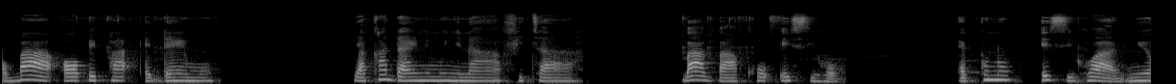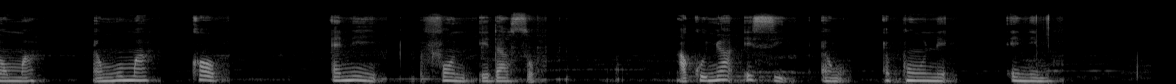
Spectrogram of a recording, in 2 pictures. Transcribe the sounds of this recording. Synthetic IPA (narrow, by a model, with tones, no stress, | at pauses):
ɔ̰˨baː˦˨ɔ˦pe˦pʰa˦ɛ˨dɛ̃˦nmʊ̃˦ | ja˨kʰã˦dã˨˦nʊ̃˦mʊ̃˦ɲĩ˨nãː˦fi˨tʰaː˦ | baː˦˨ɡ͡baː˨kʰʊ˦e˦si˨ɦɔ˨ | ɛ˨pʰʊ˦nʊ̃˦ | e˦si˨hɔ˦a˨ɲʊ̃˦ɔ˦mã˦ | ɛ˨ŋʊ̃˦mã˦ | kʰɔ˦˨b̚ | ɛ˦nɪ̃˦fɔ˦nɛ˨da˦sʊ̰˨ | a̰˨kʰʊ˨ɲʊ̃˦a˦e˦si˨ | ɛ˨pʰʊ̃˦nnɪ̃˦ | e˦nĩ˦m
